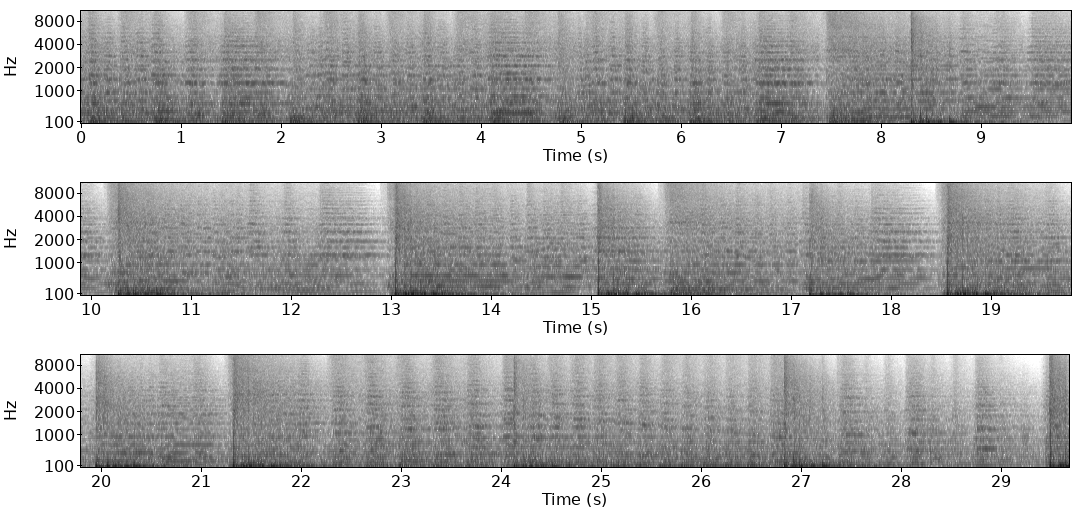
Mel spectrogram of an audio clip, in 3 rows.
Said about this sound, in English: In any case, it's the 2-year anniversary of Cowboy State Politics, and I think we should rub their nose in it a little bit. Cue the cannons!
